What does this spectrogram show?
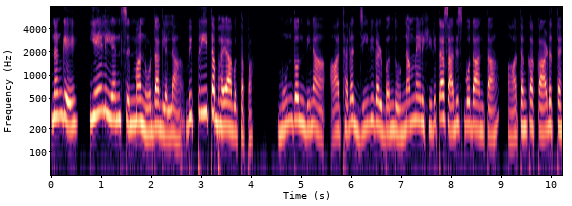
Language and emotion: Kannada, fearful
